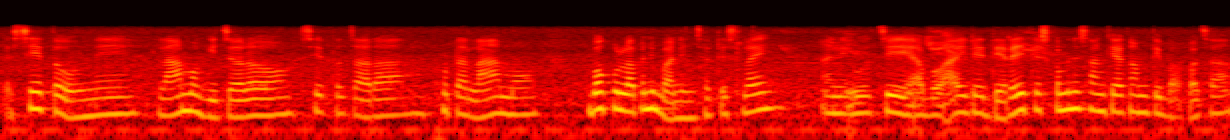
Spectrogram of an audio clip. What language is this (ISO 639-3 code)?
nep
